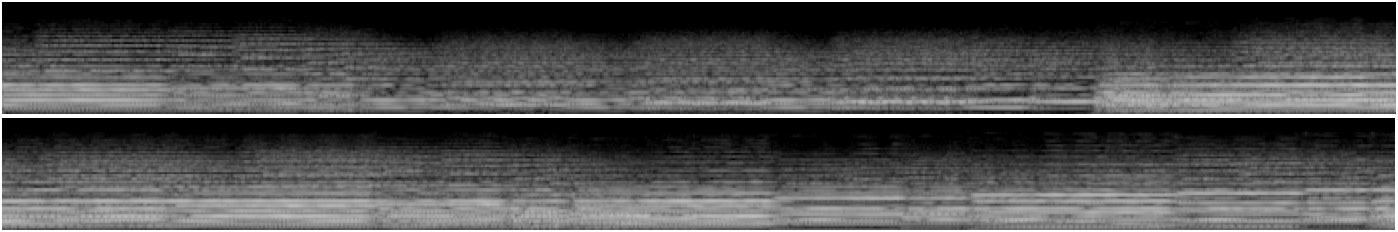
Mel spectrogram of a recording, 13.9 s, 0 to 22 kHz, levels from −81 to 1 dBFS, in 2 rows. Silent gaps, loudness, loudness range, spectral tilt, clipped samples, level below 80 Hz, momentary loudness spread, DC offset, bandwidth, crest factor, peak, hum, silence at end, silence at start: none; -25 LUFS; 10 LU; -4.5 dB/octave; under 0.1%; -66 dBFS; 11 LU; under 0.1%; 12.5 kHz; 16 dB; -8 dBFS; none; 0 s; 0 s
